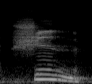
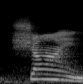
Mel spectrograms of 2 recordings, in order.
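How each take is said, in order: First: "shin" with a short "ih", higher; short-vowel "shin", deliberate. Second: "shine" with an "eye" vowel, higher; long-vowel "shine", deliberate. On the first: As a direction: say "shin" as a closed syllable. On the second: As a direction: let the I in "shine" say its name. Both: Shown as a demonstration. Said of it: "You hear the difference".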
